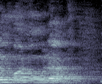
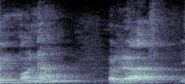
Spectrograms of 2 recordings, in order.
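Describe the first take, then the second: First: मनोरथ said as one word with ओ; joined word. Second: मन रथ said as two separate words; separated parts. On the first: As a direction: merge मन and रथ into मनोरथ. (मनोरथ जोड़कर एक शब्द में) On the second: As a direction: pause between मन and रथ. (मन रथ अलग-अलग बोलें) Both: Shown as a demonstration. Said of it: "उच्चारण में काफी अंतर".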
